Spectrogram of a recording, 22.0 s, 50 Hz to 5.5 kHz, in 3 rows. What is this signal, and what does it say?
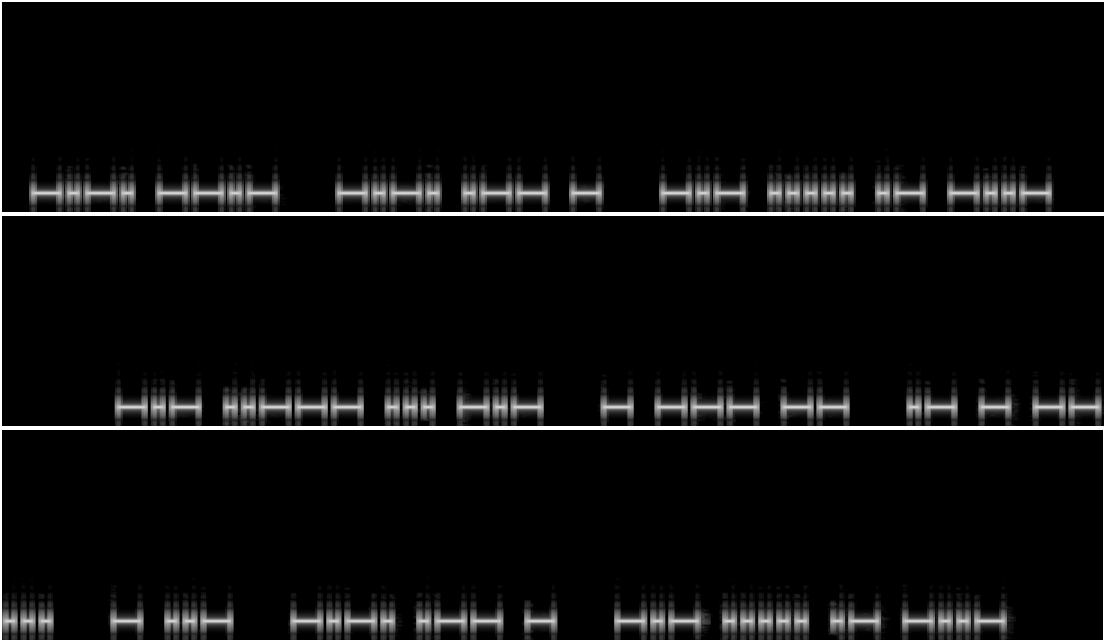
Morse code, heard as a keyed tone, about 20 wpm, 550 Hz. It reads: CQ CWT K5AX K2SK TOM AT7 TU CWT K5AX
